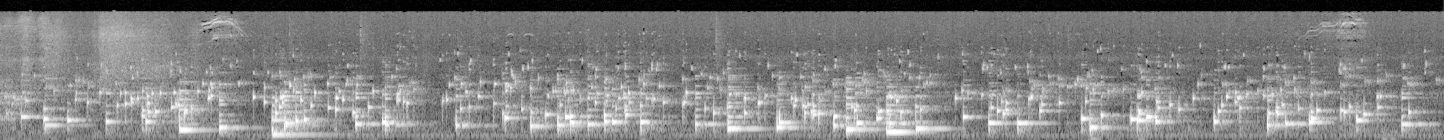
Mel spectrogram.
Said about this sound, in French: Et chaque séisme est représenté par un son. Donc le séisme, c'est en fonction de la magnitude. Le plus grave, c'est le plus grand, et le plus aigu, c'est le plus petit. Et voici le son, en fait, c'est la pluie des séismes.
